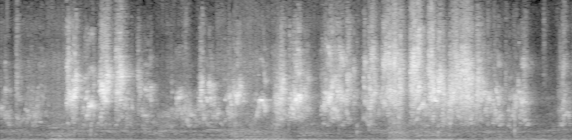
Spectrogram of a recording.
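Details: Budgerigars chatter continuously while getting a morning treat, a bright twittering warble of many short squeaky notes from several birds, with faint low rumbling beneath.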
